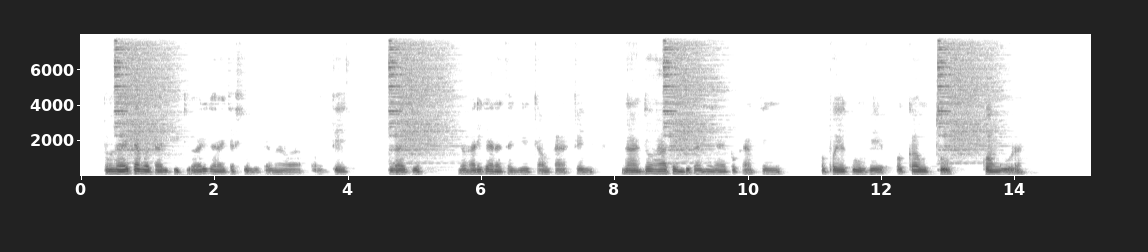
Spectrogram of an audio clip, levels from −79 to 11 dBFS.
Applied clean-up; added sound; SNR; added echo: classical method WPE with log-MMSE.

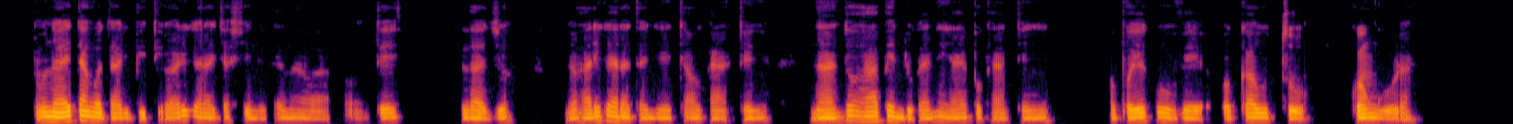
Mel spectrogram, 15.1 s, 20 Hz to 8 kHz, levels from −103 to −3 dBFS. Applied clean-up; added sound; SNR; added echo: none; none; none; none.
